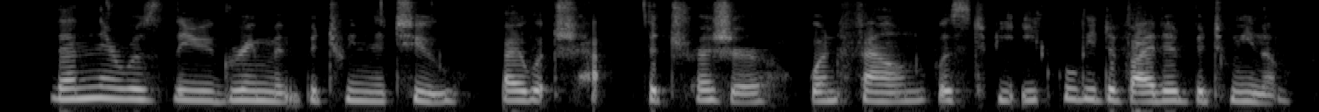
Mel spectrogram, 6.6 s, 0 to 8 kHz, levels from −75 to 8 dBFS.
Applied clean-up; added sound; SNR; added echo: none; none; none; none.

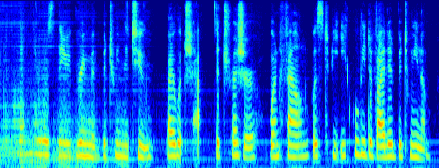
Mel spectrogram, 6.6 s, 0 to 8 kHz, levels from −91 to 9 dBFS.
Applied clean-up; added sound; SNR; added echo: neural separator model SepFormer DNS4.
